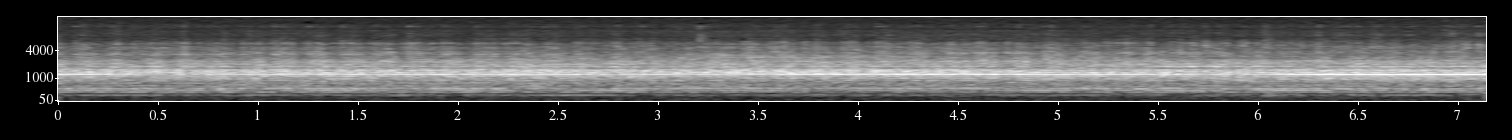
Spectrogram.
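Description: A drill bit bores into metal at about 345 RPM, leaving a steady mid-pitched mechanical hum with a faint whine, constant and fairly close throughout, with no speech.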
